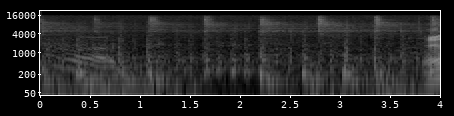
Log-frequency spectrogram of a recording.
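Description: Drums playing: a run of separate beats with a deep bass drum among them, heard across the stadium.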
